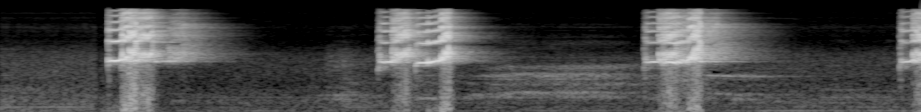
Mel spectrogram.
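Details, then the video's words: Lovebird giving loud harsh shrieks, each a strident burst repeated about every one and a half seconds, with faint low notes between. "SUARA BURUNG LOVEBIRD NGEKEK PANJANG, GACOR FIGHTER PANCING EMOSI, LABET LAIN LANGSUNG PANAS"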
